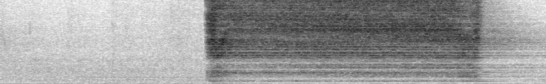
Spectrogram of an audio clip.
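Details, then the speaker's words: Farm vehicle air brakes after a gremlin was fixed: both rear brakes had to be off for air to build in the tank. A sharp hiss of about one second that cuts off cleanly; the air system is now working. "that's working. Well, we fixed that gremlin, still got the electrical one, so yes, that's fixed, I guess."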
